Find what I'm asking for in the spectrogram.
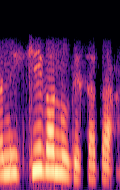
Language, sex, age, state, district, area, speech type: Nepali, female, 18-30, West Bengal, Alipurduar, rural, conversation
